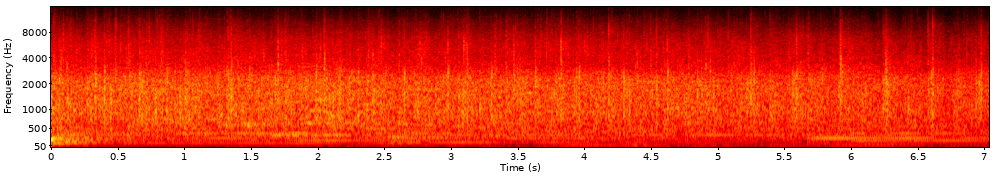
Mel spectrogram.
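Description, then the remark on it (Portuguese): A church audience applauds the Lord steadily for several seconds, a dense, sustained wash of clapping with faint voices and low tones murmuring underneath. “Pode aplaudir o Senhor.”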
